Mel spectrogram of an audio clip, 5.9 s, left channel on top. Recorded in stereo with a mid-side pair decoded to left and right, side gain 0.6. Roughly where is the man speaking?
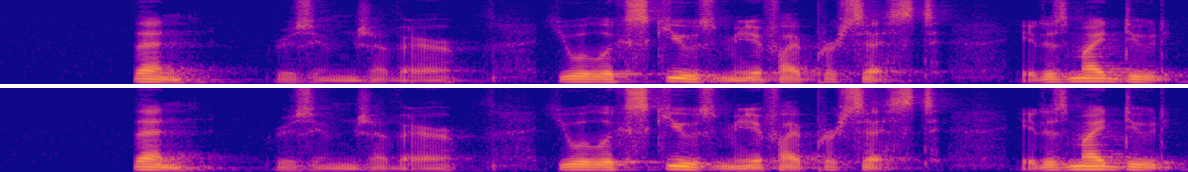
Ahead.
